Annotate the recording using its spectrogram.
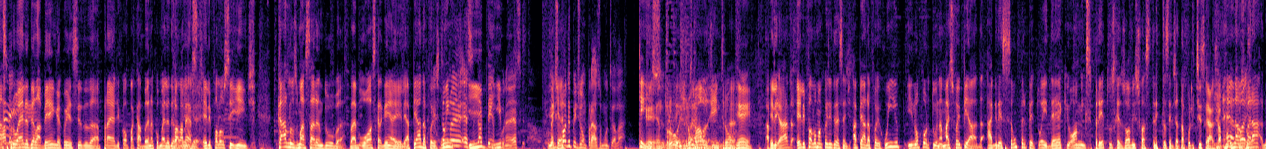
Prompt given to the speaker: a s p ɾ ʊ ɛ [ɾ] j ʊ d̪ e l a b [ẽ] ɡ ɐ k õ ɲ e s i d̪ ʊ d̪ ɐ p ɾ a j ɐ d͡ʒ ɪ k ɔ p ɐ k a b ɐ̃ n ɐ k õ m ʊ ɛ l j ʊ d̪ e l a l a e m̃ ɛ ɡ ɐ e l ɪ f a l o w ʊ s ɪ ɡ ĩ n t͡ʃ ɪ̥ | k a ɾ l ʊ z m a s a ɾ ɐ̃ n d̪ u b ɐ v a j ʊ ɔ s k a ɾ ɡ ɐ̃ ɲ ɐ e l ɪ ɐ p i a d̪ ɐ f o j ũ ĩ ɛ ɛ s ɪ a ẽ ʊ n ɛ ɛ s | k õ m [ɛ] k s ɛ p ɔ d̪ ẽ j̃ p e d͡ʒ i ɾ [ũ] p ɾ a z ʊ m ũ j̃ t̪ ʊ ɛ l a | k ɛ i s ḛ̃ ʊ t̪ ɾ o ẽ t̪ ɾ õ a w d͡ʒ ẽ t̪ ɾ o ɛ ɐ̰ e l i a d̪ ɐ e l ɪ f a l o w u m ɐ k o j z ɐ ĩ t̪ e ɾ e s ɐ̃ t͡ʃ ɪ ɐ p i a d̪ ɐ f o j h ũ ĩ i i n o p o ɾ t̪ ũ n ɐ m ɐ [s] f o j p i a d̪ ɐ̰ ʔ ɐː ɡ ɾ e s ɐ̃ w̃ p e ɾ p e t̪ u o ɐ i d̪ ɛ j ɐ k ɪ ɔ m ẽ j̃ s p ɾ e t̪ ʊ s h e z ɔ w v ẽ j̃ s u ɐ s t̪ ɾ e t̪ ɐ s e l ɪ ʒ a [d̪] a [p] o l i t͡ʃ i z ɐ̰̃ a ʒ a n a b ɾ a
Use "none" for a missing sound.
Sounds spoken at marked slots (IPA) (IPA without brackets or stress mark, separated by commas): l, ẽ, ɛ, ũ, s, t̪, p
